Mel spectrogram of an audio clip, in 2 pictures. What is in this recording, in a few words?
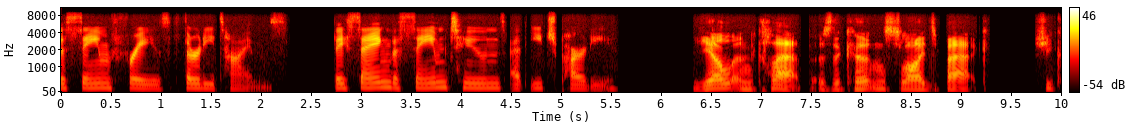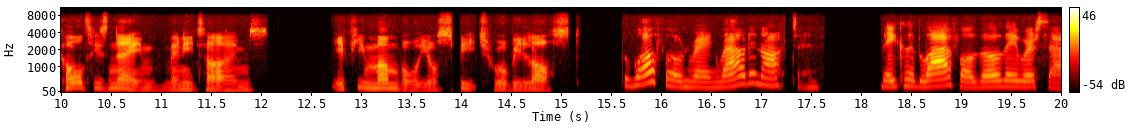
HyperX Cloud Stinger Core Ideal microphone sample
